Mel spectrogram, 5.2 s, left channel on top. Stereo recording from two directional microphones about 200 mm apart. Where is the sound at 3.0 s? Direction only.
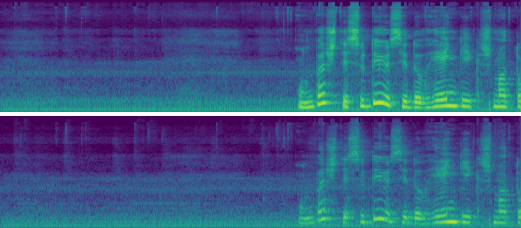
50° left (ahead or behind); by 5.2 s 25° left (ahead or behind).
